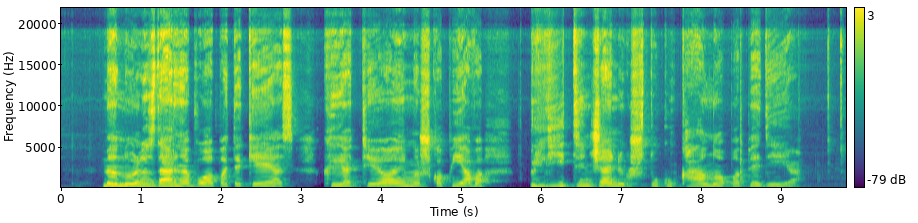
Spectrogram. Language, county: Lithuanian, Panevėžys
